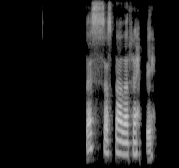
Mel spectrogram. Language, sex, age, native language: Icelandic, female, 40-49, Icelandic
